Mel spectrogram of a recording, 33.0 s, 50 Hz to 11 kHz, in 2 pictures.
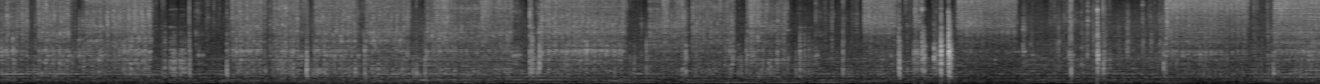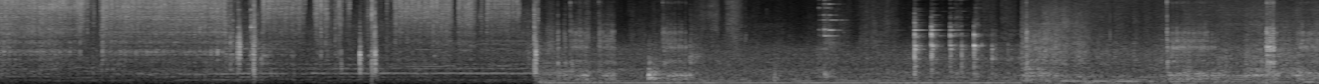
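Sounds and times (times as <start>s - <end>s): hand sanding strokes: 0.0s - 11.4s, 12.0s - 23.3s, 29.2s - 31.0s.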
